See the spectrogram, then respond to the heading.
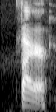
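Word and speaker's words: Fyre: I mean, he was trying to con more people out of their money while he was being investigated for the Fry Festival. – Yes. – So. – Fire. – Fire Festival, sorry. – I would go to a Fry Festival if I could. – I think it's because it's spelled so weird. Like, yeah. – I see it and I think fry.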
